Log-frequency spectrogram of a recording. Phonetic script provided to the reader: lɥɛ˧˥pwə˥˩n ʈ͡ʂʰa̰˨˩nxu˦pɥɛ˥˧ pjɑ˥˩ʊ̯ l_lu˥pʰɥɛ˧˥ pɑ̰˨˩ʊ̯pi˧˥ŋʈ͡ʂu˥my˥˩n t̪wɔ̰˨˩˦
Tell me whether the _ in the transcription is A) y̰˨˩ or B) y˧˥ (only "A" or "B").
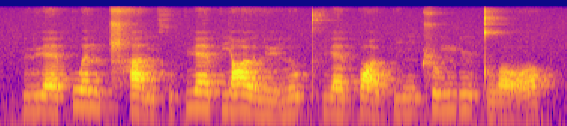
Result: A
